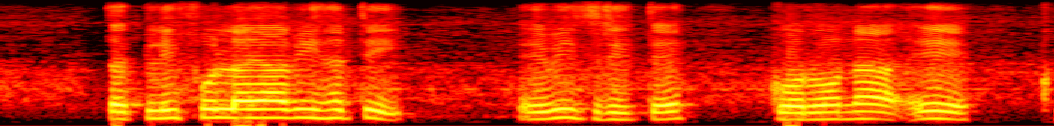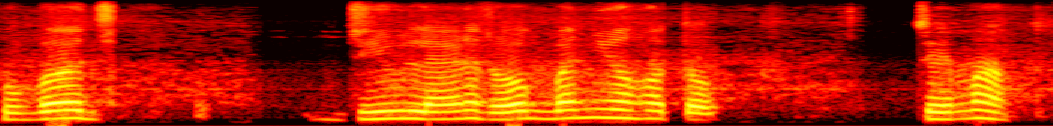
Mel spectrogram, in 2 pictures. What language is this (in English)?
Gujarati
